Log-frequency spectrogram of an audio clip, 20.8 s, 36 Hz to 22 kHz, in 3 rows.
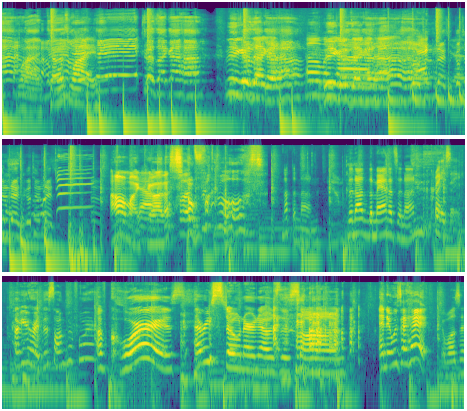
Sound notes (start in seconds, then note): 10.9 laughs; 16.1 laughs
